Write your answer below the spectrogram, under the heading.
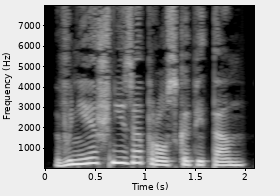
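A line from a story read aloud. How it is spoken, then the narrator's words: Melodic female computer voice. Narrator (Russian): Женским голосом мелодично отозвалась коммуникационная программа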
